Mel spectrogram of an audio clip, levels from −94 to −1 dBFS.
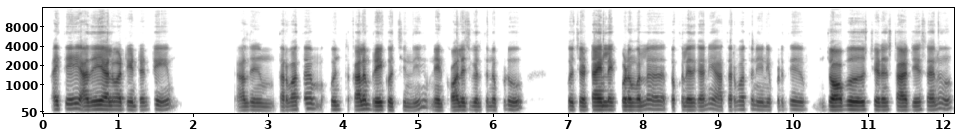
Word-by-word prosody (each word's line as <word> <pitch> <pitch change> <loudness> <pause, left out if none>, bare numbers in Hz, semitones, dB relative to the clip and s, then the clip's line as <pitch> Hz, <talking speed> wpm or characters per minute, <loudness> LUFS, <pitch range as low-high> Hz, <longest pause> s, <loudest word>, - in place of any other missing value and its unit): అయితే 145 +3 -1 0.2
అదే 135 +3 +3
అలవాటేంటంటే 135 +1 -1 1.1
అది 125 +1 -4 0.3
తర్వాత 135 +4 -2 0.4
కొంత 135 0 -5 0.2
కాలం 155 +4 +5
బ్రేకొచ్చింది. 130 -2 0 0.2
నేను 120 -1 0
కాలేజ్‌కి 125 +2 +1
వెళ్తున్నప్పుడు 125 +2 -6 0.7
కొంచెం 125 -1 0
టైం 130 0 +10
లేకపోవడం 130 -1 +1
వల్ల 135 +6 0 0.3
తొక్కలేదు. 125 -1 -2
గానీ 150 +7 -5
ఆ - - -3
తరువాత 140 +4 -7
నేనెప్పుడైతే 130 +2 -8 0.5
జాబ్ 125 +2 +7 0.3
చేయడం 125 0 0
స్టార్ట్ 125 -1 +3
చేశాను, 130 +6 -4
130 Hz, 120 wpm, -25 LUFS, 125-135 Hz, 1.1 s, టైం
